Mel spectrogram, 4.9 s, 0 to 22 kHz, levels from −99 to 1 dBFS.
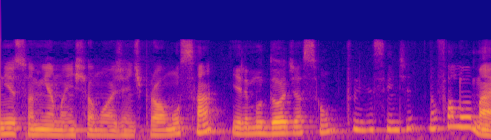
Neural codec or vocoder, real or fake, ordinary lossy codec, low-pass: none; real; none; none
